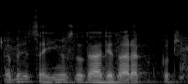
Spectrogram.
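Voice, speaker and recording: A low-pitched man talks through a live game, repeating his calls over and over with urgency. His voice stays flat and even. A faint hiss of noise sits under the recording. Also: fast talker. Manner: urgent, repetitive pleading and calling out. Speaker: gamer streamer. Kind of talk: live gameplay chatter.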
